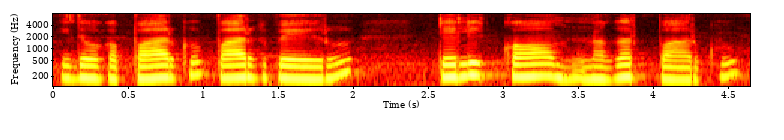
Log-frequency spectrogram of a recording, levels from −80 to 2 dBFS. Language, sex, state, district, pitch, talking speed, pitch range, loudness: Telugu, female, Telangana, Hyderabad, 190 Hz, 105 wpm, 175-205 Hz, -15 LUFS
